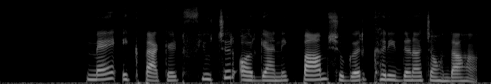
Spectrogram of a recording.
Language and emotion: Punjabi, neutral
